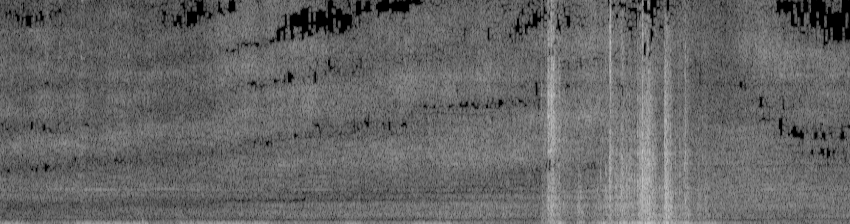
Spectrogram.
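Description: Heavy vehicle engine running steadily with a low hum, then a louder, noisy stretch of about two and a half seconds, starting about eight seconds in.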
